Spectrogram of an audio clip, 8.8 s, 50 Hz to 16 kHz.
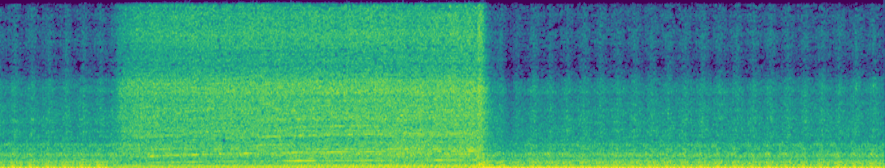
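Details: Idle just after first start-up of a cheaply rebuilt HE351VE VGT turbo on a 4th-gen Ram 3500 Cummins daily driver; actuator off, assembly lube used. Steady, even deep diesel rumble with a brief loud rush of air; healthy. Minor oil seep at the empty VGT sensor port; needs a scanner relearn.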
